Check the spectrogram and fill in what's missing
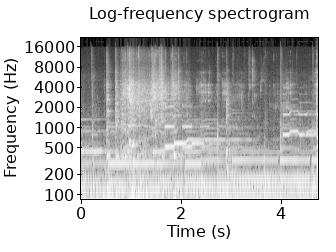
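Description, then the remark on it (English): Ice and water clink and rattle against metal and a small rocks glass in a steady series of sharp taps, each leaving a sustained, twangy ringing tone that shifts in pitch, with a wet, sloshing texture underneath. “I quite like that sound, you know, like water and metal, and it makes that weird twangy noise.”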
